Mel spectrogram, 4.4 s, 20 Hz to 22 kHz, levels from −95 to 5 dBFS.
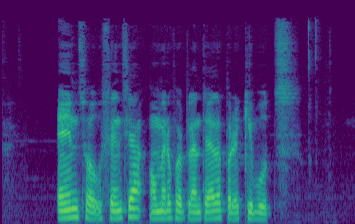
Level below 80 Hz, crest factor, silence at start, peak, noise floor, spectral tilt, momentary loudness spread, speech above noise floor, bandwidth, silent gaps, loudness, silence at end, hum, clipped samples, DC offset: -64 dBFS; 20 dB; 0.7 s; -4 dBFS; -71 dBFS; -6 dB/octave; 8 LU; 50 dB; 16 kHz; none; -22 LUFS; 0.8 s; none; under 0.1%; under 0.1%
